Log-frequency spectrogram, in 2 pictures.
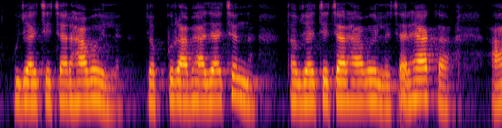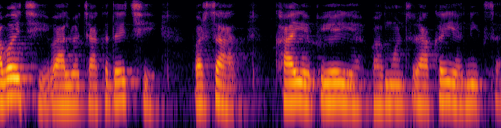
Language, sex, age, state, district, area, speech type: Maithili, male, 60+, Bihar, Saharsa, rural, spontaneous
